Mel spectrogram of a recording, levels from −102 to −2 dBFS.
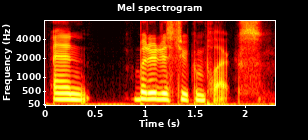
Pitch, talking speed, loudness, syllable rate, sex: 210 Hz, 130 wpm, -17 LUFS, 4.1 syllables/s, female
